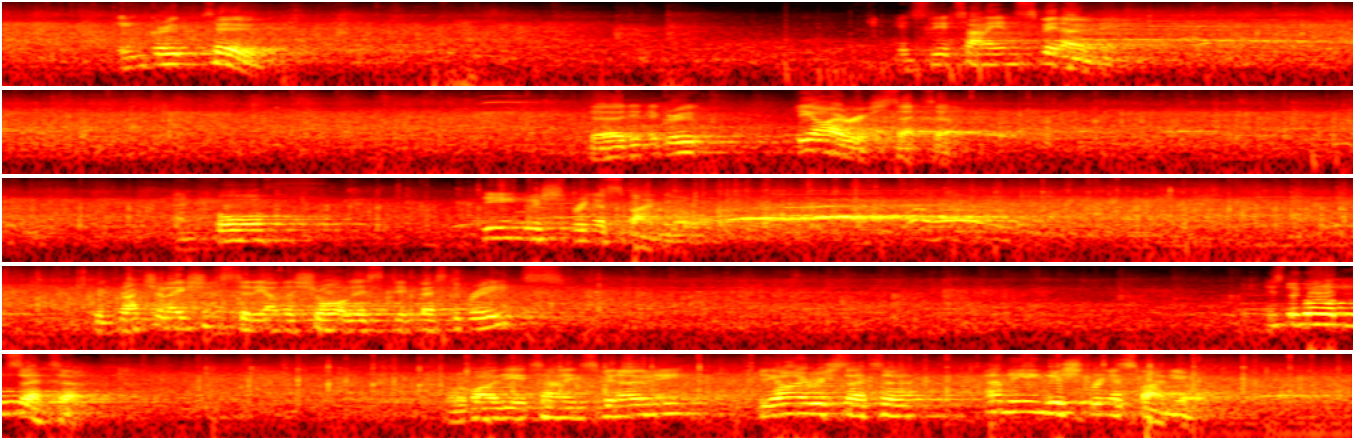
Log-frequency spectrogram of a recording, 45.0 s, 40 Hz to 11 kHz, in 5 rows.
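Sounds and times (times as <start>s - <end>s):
audience applauding: 0.0s - 5.8s, 7.0s - 45.0s.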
